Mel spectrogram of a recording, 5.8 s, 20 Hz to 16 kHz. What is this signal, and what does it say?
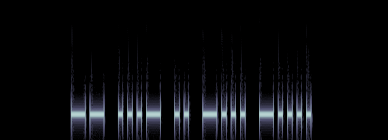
Morse code, heard as a keyed tone, about 17 wpm, 700 Hz. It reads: MVIB6
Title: Code Groups - 5 Letter:Numbers - 17wpm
